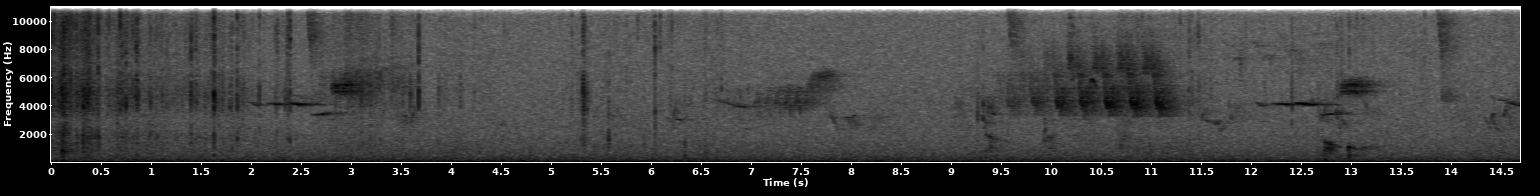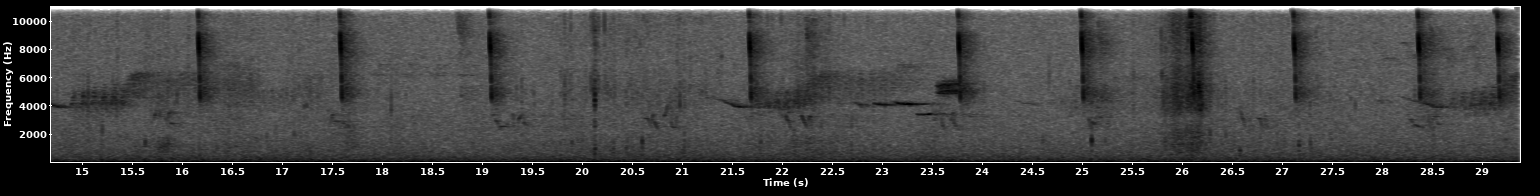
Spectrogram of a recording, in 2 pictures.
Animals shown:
Ovenbird (Seiurus aurocapilla), Eastern Chipmunk (Tamias striatus), Black-throated Blue Warbler (Setophaga caerulescens), Black-throated Green Warbler (Setophaga virens)

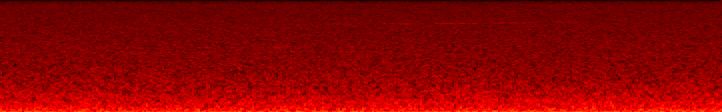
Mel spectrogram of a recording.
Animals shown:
Golden-crowned Kinglet (Regulus satrapa)

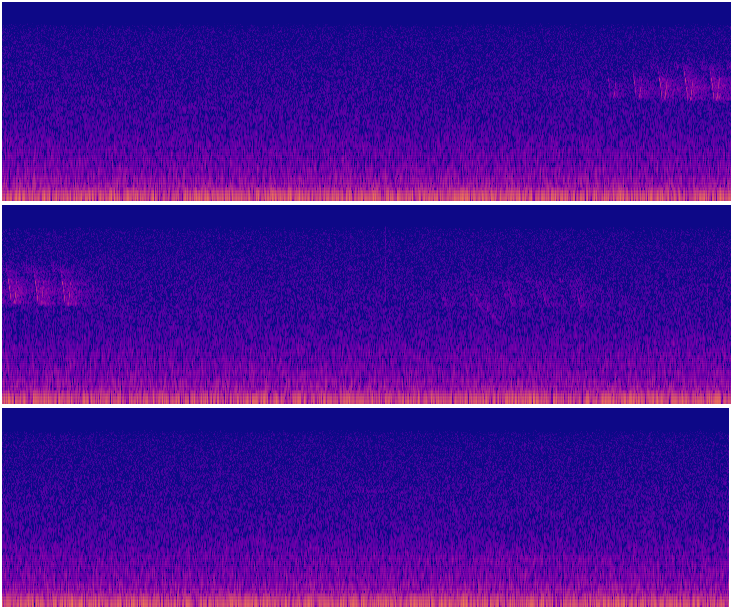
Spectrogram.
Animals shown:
Ovenbird (Seiurus aurocapilla)

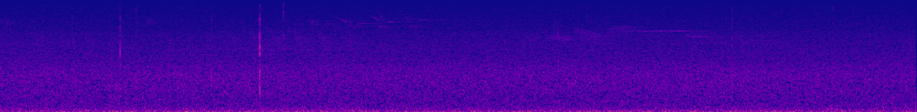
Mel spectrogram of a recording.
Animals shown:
Blackburnian Warbler (Setophaga fusca), Black-throated Green Warbler (Setophaga virens), Black-throated Blue Warbler (Setophaga caerulescens)

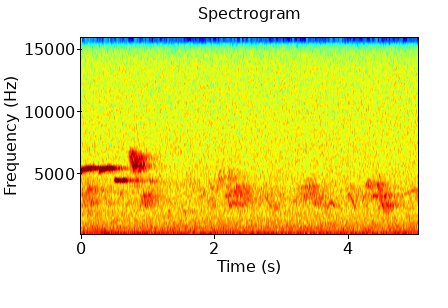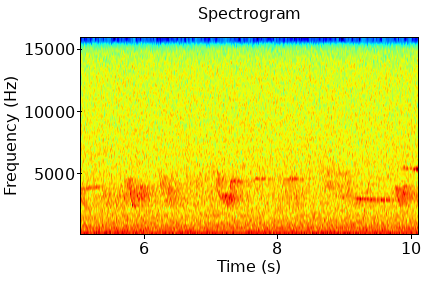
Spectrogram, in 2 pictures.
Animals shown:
Black-throated Green Warbler (Setophaga virens), Song Sparrow (Melospiza melodia), Eastern Wood-Pewee (Contopus virens), Red-eyed Vireo (Vireo olivaceus)

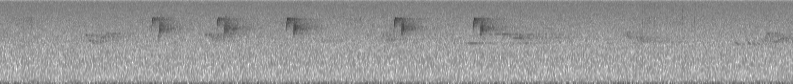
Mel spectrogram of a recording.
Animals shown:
Hermit Thrush (Catharus guttatus), Red-eyed Vireo (Vireo olivaceus), Least Flycatcher (Empidonax minimus)

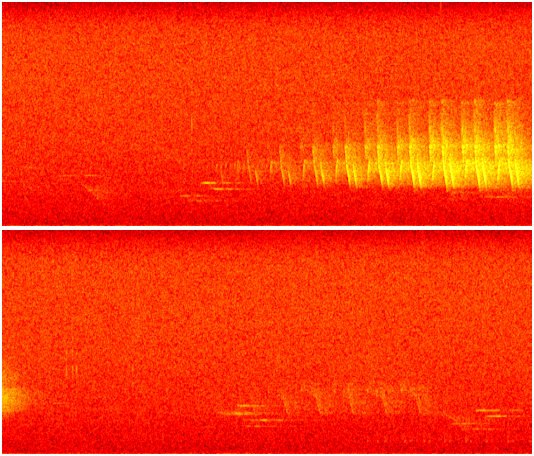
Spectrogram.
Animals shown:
Veery (Catharus fuscescens), Ovenbird (Seiurus aurocapilla), Wood Thrush (Hylocichla mustelina)

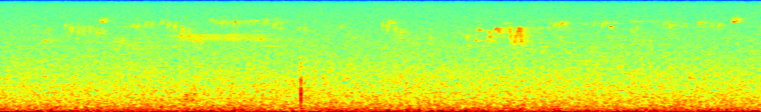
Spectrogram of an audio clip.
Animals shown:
Black-capped Chickadee (Poecile atricapillus), Magnolia Warbler (Setophaga magnolia), Pine Warbler (Setophaga pinus)

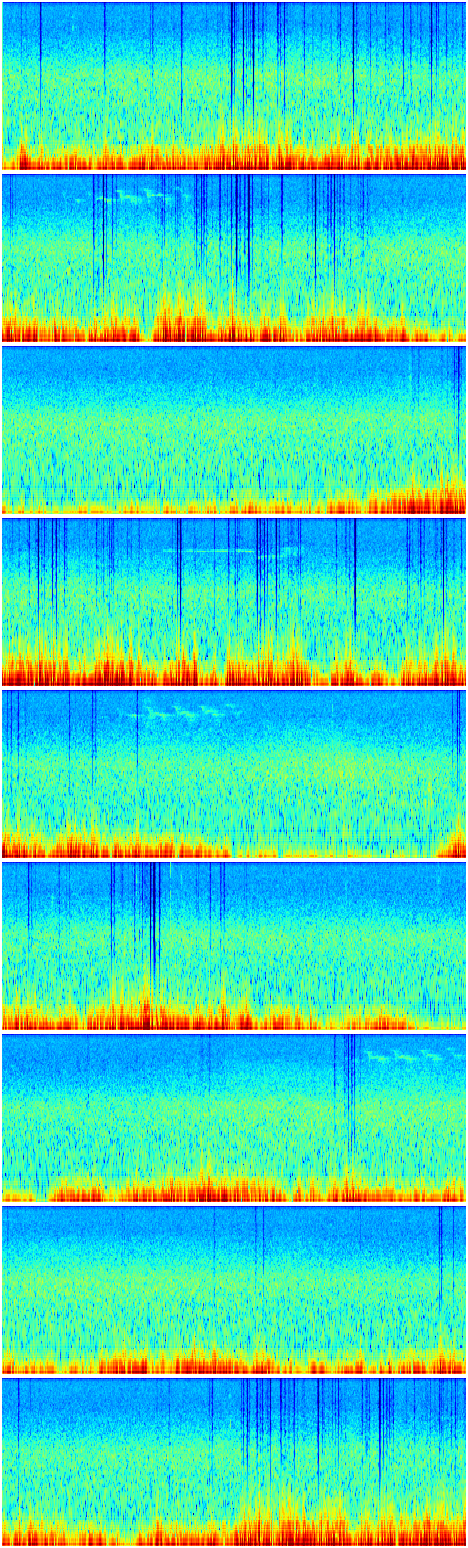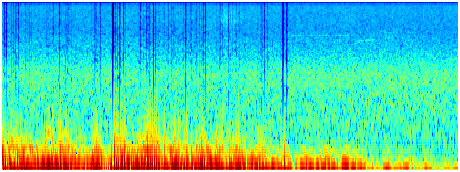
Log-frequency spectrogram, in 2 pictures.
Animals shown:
Black-throated Green Warbler (Setophaga virens), Blackburnian Warbler (Setophaga fusca)

